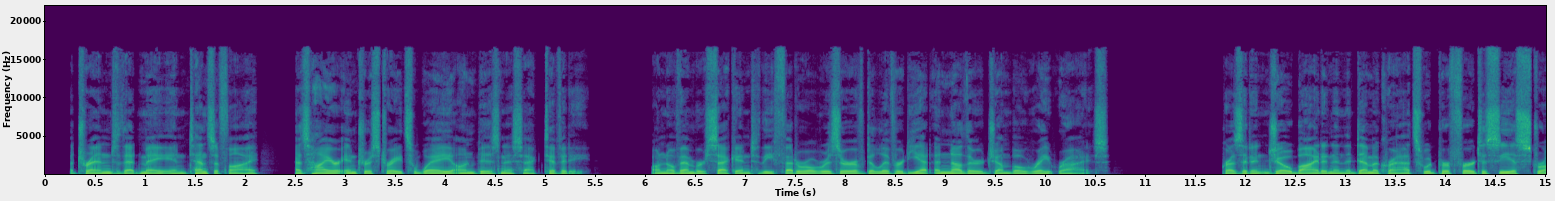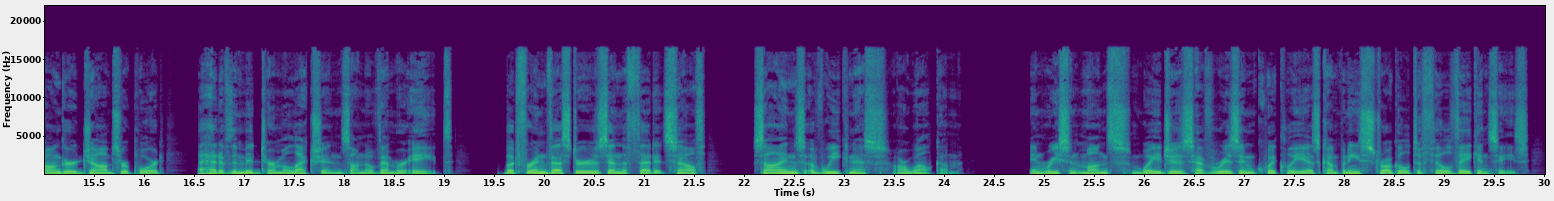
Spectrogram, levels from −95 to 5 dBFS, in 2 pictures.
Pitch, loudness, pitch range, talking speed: 105 Hz, -21 LUFS, 95-120 Hz, 145 wpm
